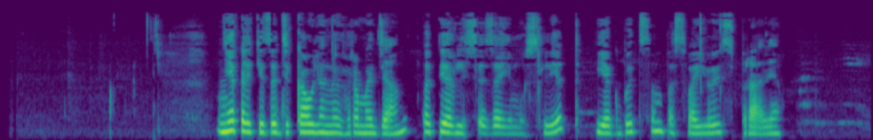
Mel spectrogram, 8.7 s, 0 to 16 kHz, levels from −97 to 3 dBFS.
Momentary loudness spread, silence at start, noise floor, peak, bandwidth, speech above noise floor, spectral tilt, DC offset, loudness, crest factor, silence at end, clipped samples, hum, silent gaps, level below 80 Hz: 11 LU; 2.2 s; -70 dBFS; -2 dBFS; 11.5 kHz; 47 dB; -6 dB/octave; under 0.1%; -24 LUFS; 22 dB; 0.9 s; under 0.1%; none; none; -74 dBFS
